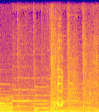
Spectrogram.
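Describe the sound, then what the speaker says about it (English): A chicken in Final Fantasy VII Rebirth gives a few short clucks over layered game music and ambient tones, moderately loud and close. "Come here, you dumbass chicken."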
